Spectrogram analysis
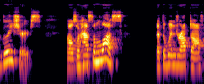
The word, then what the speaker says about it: Loess: Loess rhymes with bus, and these were created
